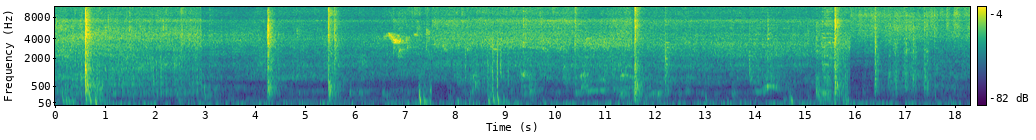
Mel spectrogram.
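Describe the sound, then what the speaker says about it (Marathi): Vegetables frying in a home kitchen pan, a soft continuous sizzle broken by scattered clicks and clatter of utensils stirring, faint and close throughout. "तर पटपट तळून घेते आणि मग भाजी बनवते"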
